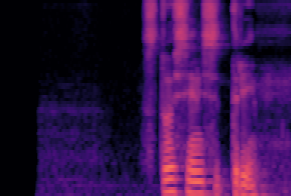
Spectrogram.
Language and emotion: Russian, neutral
